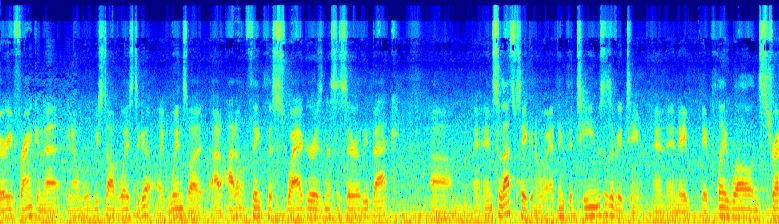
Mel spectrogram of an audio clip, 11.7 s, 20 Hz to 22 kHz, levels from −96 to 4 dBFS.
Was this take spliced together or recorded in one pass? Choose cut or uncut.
cut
